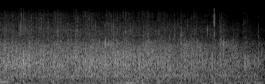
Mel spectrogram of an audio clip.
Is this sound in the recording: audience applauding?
yes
